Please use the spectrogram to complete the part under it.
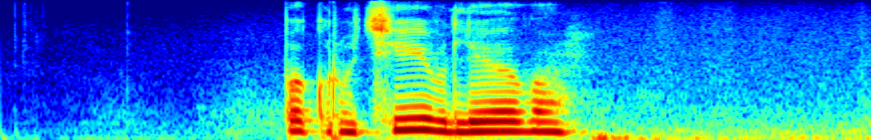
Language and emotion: Russian, neutral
